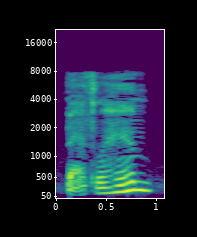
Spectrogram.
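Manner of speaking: as if hearing it first time; surprised. Acted. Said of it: "said Befana".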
